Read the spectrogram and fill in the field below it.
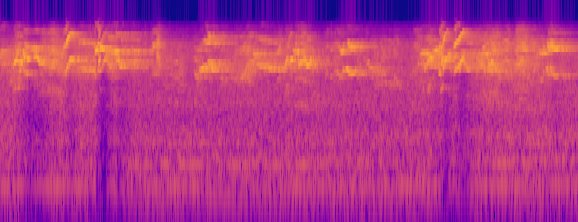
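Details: A flock of wild lorikeets outside a balcony keeps up a constant shrill, screechy chatter of overlapping high buzzy squeals and chirps with no pause.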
